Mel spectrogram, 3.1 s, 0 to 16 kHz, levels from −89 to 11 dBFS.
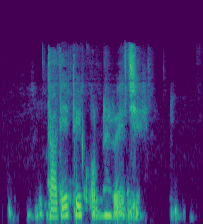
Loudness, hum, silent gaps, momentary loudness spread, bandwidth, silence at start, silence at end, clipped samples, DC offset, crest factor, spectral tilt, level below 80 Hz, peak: -16 LUFS; none; none; 20 LU; 8 kHz; 0.15 s; 0.35 s; under 0.1%; under 0.1%; 18 dB; -5.5 dB/octave; -46 dBFS; 0 dBFS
